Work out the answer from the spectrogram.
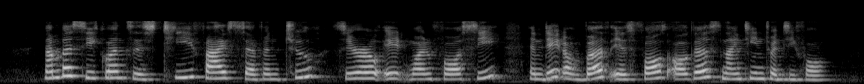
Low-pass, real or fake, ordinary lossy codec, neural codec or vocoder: none; fake; none; codec, 16 kHz, 6 kbps, DAC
